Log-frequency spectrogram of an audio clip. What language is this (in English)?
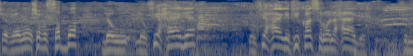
Arabic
